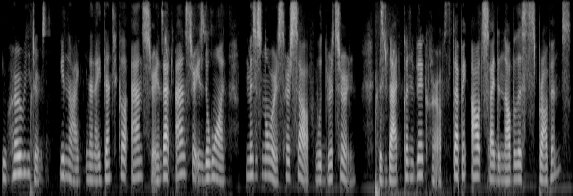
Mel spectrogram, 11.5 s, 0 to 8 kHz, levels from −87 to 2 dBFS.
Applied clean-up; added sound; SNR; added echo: neural mask model DeepFilterNet 3.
